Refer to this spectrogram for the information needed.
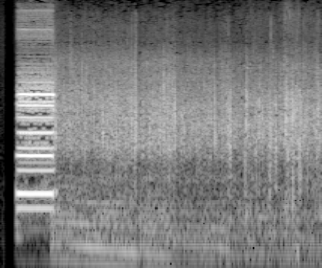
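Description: One loud, brassy blast of a Model T car horn at a drive-in theater cuts in abruptly and lasts about half a second. A steady rumbling, crackling background noise continues afterward.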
